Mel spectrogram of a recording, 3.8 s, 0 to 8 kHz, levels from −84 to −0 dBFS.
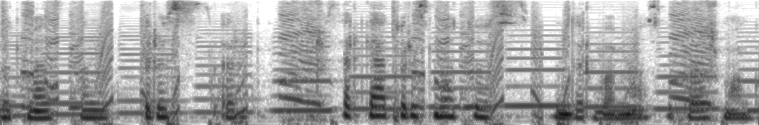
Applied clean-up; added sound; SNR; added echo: none; Wind instrument, woodwind instrument + Scratching (performance technique); 7 dB; none.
